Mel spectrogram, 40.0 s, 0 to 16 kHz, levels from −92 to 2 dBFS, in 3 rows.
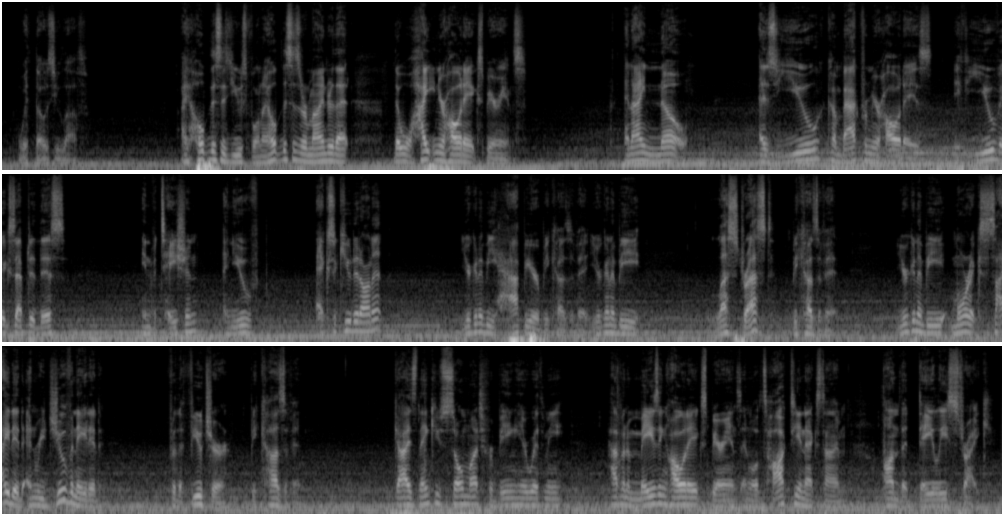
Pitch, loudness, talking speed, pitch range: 110 Hz, -40 LUFS, 150 wpm, 85-125 Hz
